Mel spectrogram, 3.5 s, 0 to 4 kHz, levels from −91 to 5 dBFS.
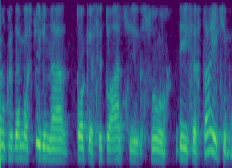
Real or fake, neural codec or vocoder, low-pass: fake; codec, 16 kHz, 4 kbps, FreqCodec, larger model; 3.6 kHz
